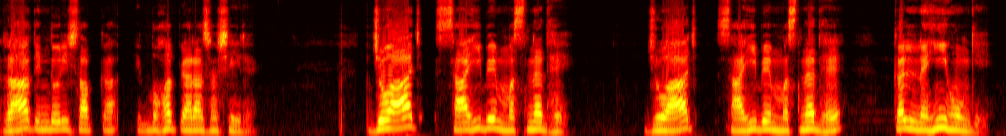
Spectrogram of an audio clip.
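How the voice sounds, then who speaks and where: Man, high voice, emphatic, exhortative, political speech, English words mixed in, dry sound. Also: slow, no room sound. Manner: exhortative, emphatic, repeats phrases for effect. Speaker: political activist giving a statement. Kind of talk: impassioned political appeal to camera.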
